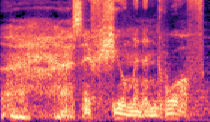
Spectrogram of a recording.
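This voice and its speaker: An actor voicing a grave, wise ancient godlike being in a video game, solemn and deliberate. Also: male voice, a bass voice, lively intonation, creaky, pushed and bright, big-room sound, faint music behind, heavily acted, poor audio. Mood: ominous. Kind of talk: scripted video game acting.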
